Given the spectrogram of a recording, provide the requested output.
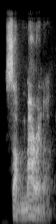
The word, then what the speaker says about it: submariner: these words into pairs notice the shift in emphasis when I build the word the emphasis changes biology becomes biological history becomes historic submarine becomes Submariner all right Submariner by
